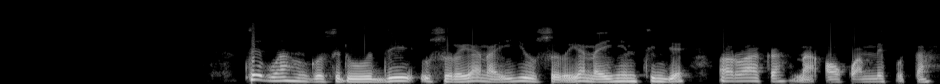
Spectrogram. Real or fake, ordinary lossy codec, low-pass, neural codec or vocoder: real; none; 7.2 kHz; none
